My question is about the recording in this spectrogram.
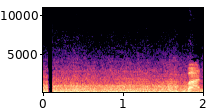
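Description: Steady low road and engine noise heard inside the cabin of a moving car, with a brief cut-out of the sound just after the start.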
